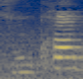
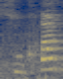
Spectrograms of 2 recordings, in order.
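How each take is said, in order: First: The first vowel is drawn out long. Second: The first vowel is said short and quick. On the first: The speaker calls it right. "हम सूखा बोलते हैं" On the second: The speaker calls it wrong. "हम सूखा तो नहीं बोलते"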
